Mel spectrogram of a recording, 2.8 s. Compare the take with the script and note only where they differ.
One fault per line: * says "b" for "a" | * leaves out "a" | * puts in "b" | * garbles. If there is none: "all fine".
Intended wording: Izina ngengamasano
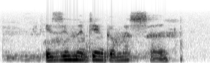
all fine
